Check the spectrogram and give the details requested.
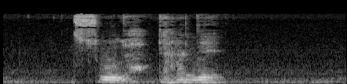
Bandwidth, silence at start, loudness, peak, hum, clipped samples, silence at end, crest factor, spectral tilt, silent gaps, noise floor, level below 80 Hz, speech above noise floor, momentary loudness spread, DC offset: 11.5 kHz; 0.05 s; -16 LUFS; -2 dBFS; none; under 0.1%; 0.15 s; 18 dB; -3 dB/octave; none; -41 dBFS; -44 dBFS; 23 dB; 10 LU; under 0.1%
